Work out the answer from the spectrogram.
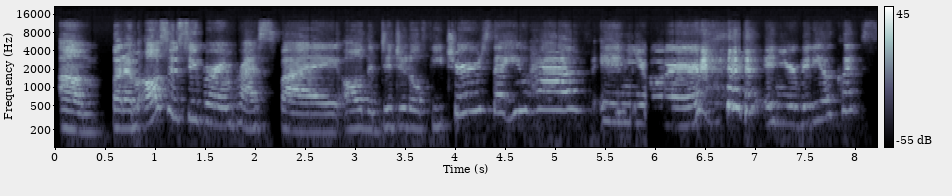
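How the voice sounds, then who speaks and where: American woman host, upbeat and quick to laugh, high, lively voice. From United States. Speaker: interviewer. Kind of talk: casual interview chat.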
